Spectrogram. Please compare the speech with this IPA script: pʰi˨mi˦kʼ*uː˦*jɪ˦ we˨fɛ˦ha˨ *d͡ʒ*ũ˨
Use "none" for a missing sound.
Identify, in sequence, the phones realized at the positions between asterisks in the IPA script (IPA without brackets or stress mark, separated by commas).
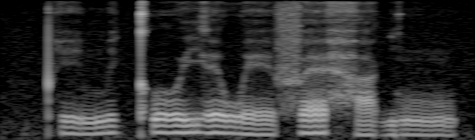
uː˦, ɡ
